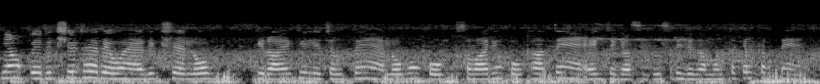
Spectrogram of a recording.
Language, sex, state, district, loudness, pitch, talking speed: Urdu, female, Andhra Pradesh, Anantapur, -18 LUFS, 245 Hz, 195 wpm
